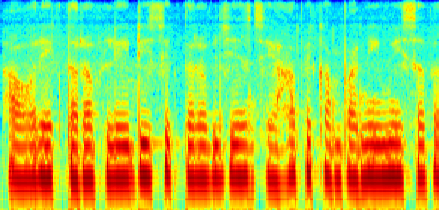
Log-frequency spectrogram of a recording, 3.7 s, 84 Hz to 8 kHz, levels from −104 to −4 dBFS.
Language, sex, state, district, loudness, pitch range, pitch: Bhojpuri, female, Uttar Pradesh, Ghazipur, -14 LUFS, 170-175 Hz, 175 Hz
